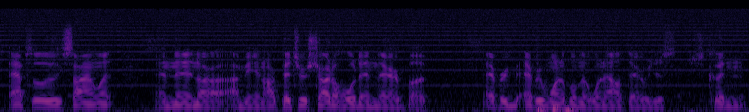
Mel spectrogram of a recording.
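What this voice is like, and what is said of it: Hoarse voice. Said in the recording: “it's a little hoarse right now.”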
